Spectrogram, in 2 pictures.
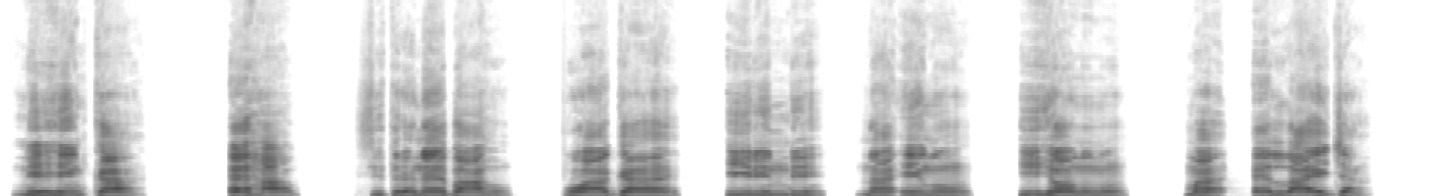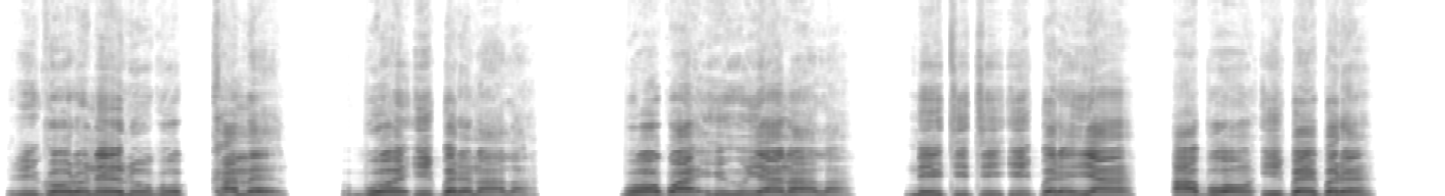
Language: Igbo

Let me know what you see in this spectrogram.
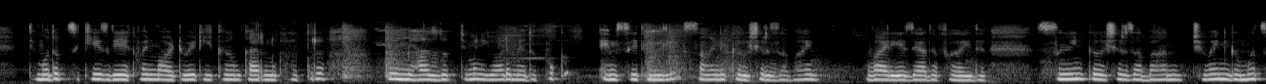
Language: Kashmiri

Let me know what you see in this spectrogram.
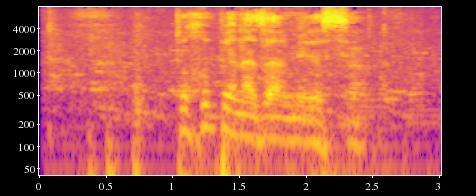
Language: Persian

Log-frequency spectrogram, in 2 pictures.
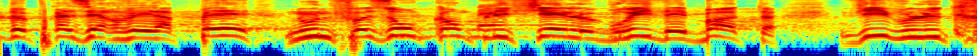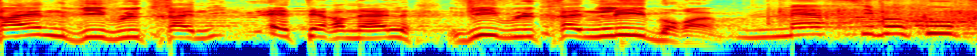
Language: French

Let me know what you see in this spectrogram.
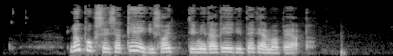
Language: Estonian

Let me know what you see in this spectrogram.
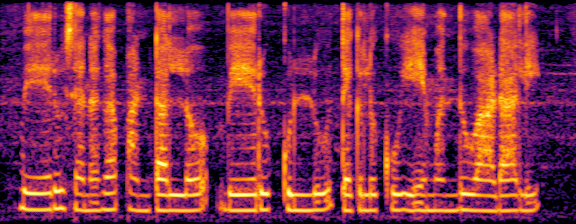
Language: Telugu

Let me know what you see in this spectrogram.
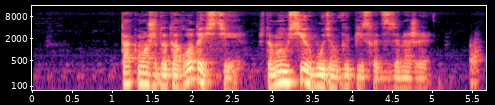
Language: Belarusian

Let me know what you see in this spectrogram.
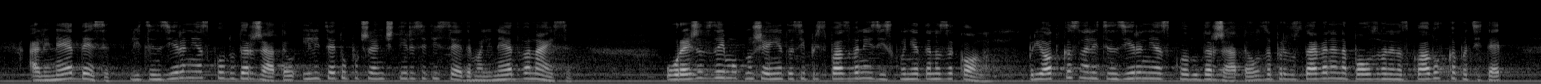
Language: Bulgarian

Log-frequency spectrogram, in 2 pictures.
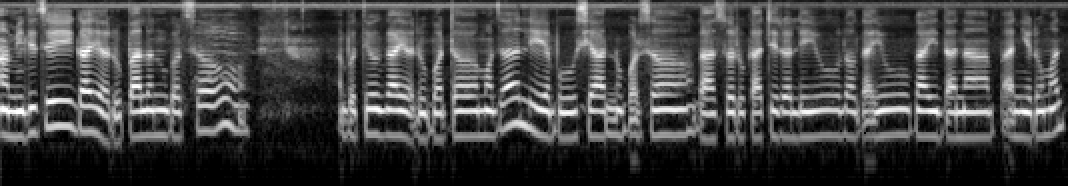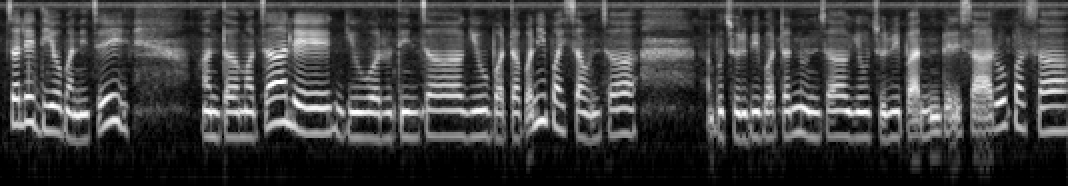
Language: Nepali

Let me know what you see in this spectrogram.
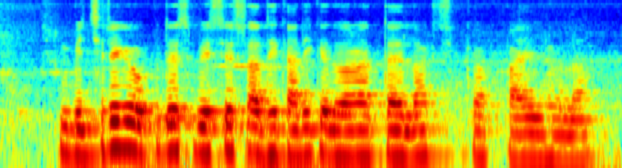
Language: Bhojpuri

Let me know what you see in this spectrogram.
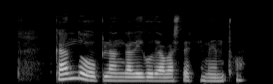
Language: Galician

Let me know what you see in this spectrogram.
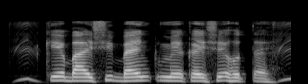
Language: Magahi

